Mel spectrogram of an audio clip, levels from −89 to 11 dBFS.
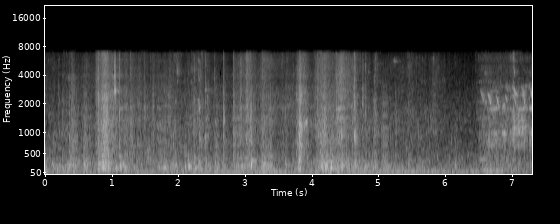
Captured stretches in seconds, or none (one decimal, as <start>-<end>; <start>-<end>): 0.0-0.4; 1.9-2.5; 4.6-7.3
